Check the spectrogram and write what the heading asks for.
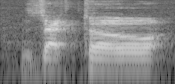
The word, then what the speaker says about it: ZO: now we're doing his uh predecessor kamen rider zetto or zou i'll probably call him zoe most of the video but zecto is the karenic uh pronunciation so kamen rider zetto is a movie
